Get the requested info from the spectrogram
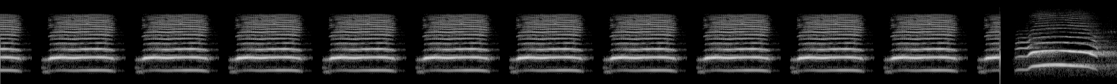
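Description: Indian peafowl giving a steady series of loud, nasal, honking calls, about one a second, ending in a harsher, more strident cry.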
